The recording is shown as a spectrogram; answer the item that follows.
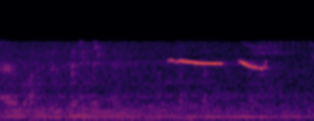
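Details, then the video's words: Strange-sounding song of a novice young Sirpu: a long, pure whistle held nearly level and falling slightly, followed by a shorter downslurred whistle, with low hum underneath. "Kicau Burung Sirpu pemula Bersuara Aneh"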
